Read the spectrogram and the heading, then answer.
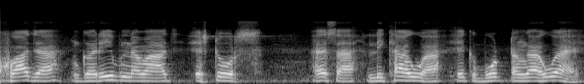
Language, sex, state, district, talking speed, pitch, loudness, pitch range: Hindi, male, Odisha, Nuapada, 125 wpm, 165 Hz, -14 LUFS, 155-175 Hz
